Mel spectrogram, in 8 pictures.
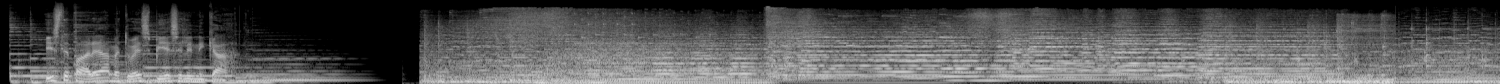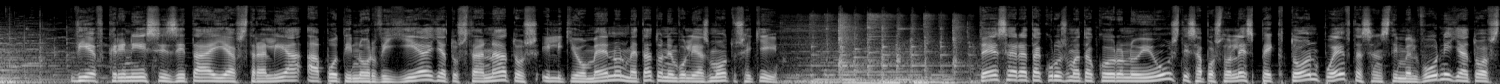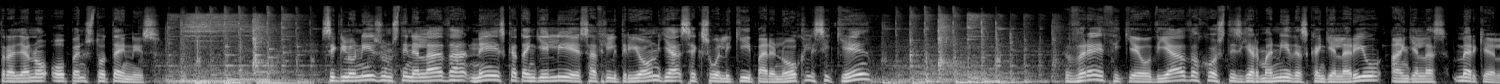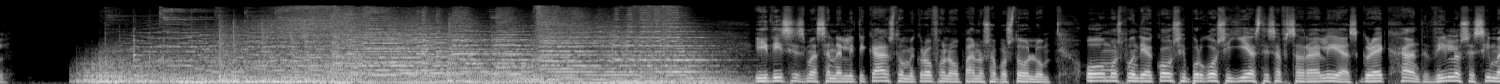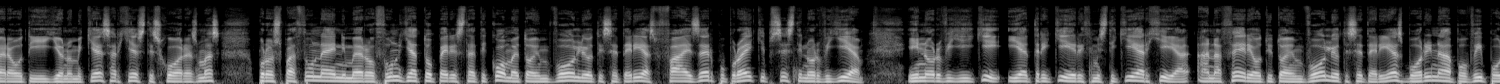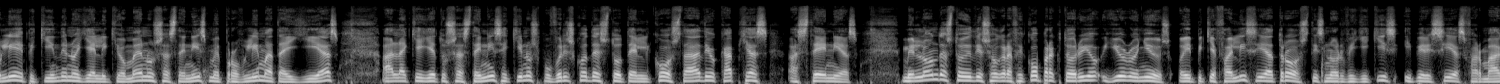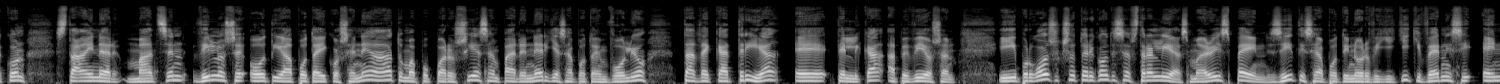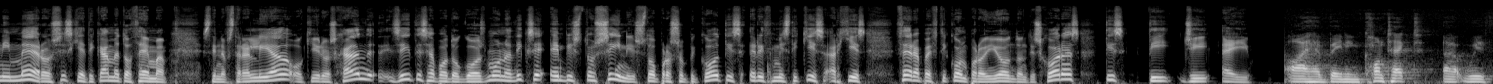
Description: Press Play on the main photo and listen to the News Bulletin (in Greek) Share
